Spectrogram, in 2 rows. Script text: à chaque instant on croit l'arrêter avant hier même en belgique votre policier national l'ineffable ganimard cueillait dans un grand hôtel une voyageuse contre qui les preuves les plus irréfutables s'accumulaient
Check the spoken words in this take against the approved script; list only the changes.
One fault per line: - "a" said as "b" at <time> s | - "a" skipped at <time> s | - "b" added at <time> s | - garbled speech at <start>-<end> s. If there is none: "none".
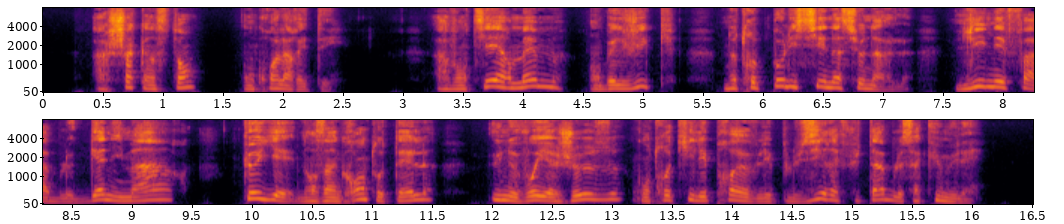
- "votre" said as "notre" at 5.7 s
